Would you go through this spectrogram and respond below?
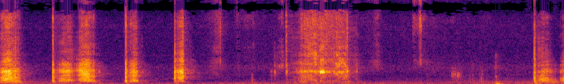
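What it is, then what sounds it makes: Plastic magnetic drawing board. A plastic stylus scratches across a hand-held plastic magnetic drawing board in short, dry, rasping strokes separated by quiet gaps, then the screen is erased with the slider in a longer, broader scrape. A final rasping stroke closes the clip.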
